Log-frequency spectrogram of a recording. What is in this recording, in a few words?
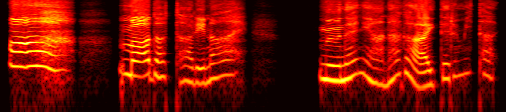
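vox Japanese; Epis; kingsraid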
